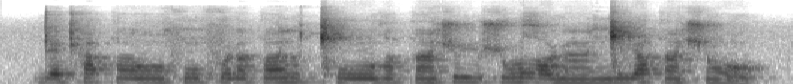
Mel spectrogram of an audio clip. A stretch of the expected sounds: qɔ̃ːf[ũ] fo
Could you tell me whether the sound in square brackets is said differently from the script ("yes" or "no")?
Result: no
